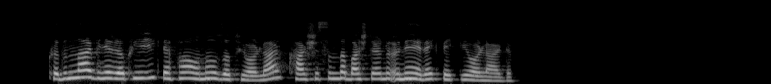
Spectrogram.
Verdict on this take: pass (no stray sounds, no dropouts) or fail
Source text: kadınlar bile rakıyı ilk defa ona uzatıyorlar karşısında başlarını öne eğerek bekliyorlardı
pass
